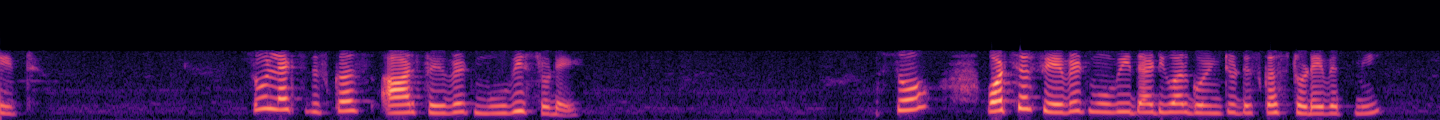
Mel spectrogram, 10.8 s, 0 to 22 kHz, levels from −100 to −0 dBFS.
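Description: At 9.62 to 9.64 s, right after "you are going to", packet loss with pitch repetition fills a 20 ms gap (fitting one lost packet) by repeating the last pitch period, making a brief buzzy hold. The waveform shows identical repeated cycles, and the spectrogram shows frozen, evenly spaced harmonics.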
